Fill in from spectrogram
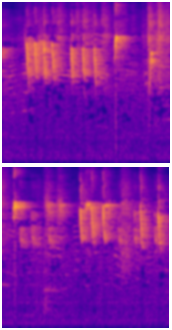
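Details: Metallic-style konin song played as a lure to prompt other birds to sing: quick high buzzy trill bursts mixed with thin whistled notes, in rapid, uneven, continuous phrases.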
